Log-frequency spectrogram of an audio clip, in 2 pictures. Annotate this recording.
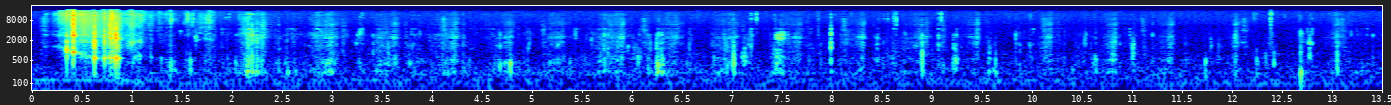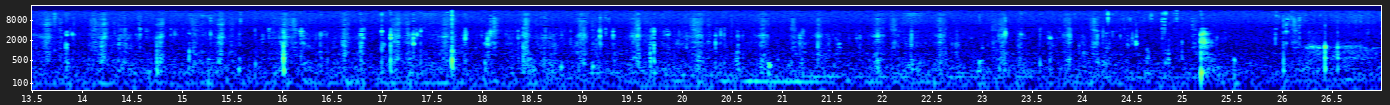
Apple Bit and Chewing 1
A recording of me chewing/crunching on an apple recorded on the zoom H5. I do a lot of takes so there is plenty to choose from in this first recording. I also denoised and cleaned up any artifacts. Good for ADR. Enjoy!
adr, chew, chewing, chomp, crunch, crunch-sound, crunchy, eating, eating-apples, field-recording, foley, h5, mouth, munch, saliva, smacking, snack, stereo, zoom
